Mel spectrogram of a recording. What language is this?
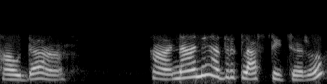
Kannada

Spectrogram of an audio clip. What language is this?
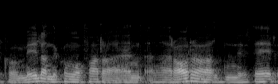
Icelandic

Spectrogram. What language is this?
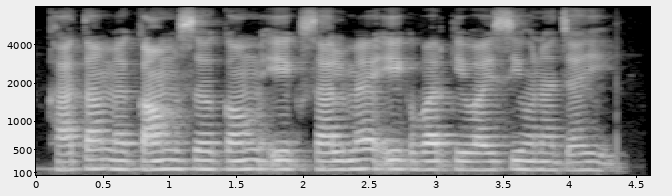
Maithili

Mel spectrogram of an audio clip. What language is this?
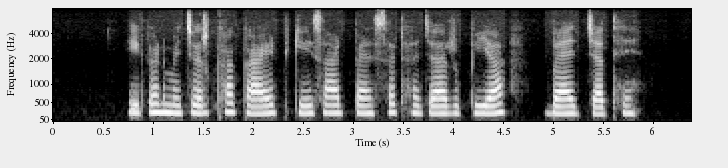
Chhattisgarhi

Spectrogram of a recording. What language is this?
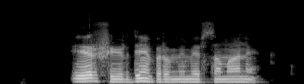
Kalkoti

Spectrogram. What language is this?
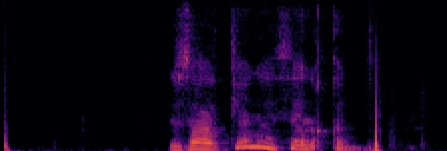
Kabyle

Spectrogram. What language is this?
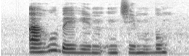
Igbo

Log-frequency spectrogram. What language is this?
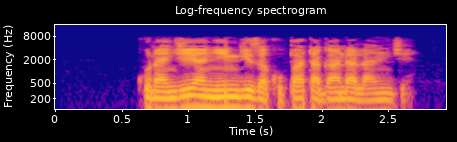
Swahili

